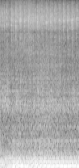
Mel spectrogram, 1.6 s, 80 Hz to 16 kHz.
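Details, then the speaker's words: Roughly 30-year-old Italian-built Chrysler petrol engine idling after start: low, rough, uneven stumbling beat, misfiring pretty bad; owner says it needs new spark plugs. "misfiring pretty bad at the moment turn the other garage so it won't completely sneak it up I'll let it idle for a minute"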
